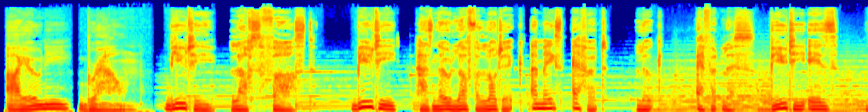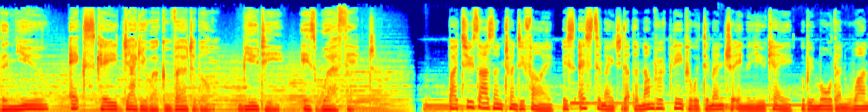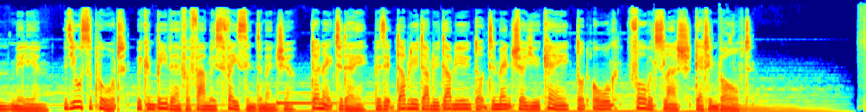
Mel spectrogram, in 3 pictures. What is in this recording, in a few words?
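English UK, commercial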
